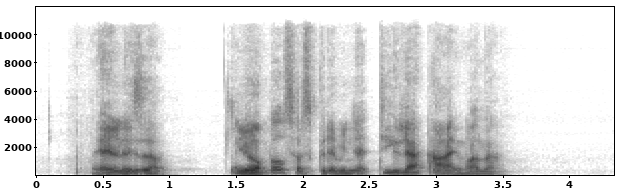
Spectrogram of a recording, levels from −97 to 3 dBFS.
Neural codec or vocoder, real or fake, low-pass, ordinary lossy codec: codec, 24 kHz, 1.5 kbps, HILCodec; fake; 10.8 kHz; MP3, 96 kbps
